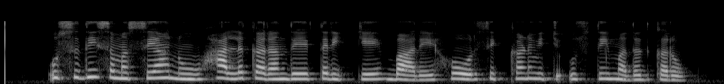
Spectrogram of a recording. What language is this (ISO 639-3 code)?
pan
